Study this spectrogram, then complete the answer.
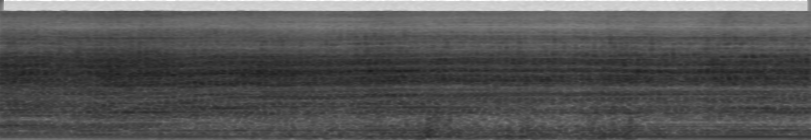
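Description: Soil scrapes and crumbles under a tractor's blade.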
